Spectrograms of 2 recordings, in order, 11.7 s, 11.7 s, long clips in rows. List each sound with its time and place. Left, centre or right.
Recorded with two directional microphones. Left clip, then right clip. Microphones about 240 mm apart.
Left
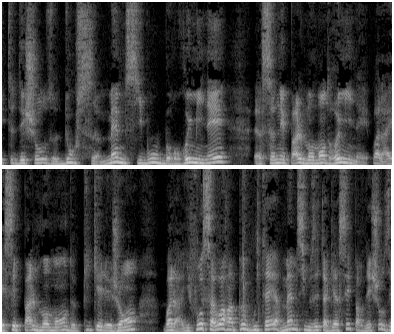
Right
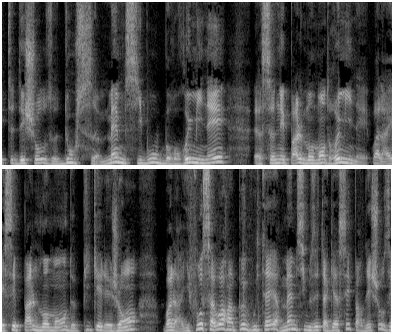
0.1 s speech: right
